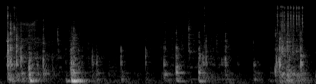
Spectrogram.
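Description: A ratcheting screwdriver driving screws to secure a switch plate on an electrical box, rapid uneven clicking and ratchet chatter in short bursts, close up, with light handling noise and no speech.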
